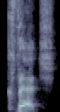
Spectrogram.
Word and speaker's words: kvetch: It's a really nice job you making kvetch into a 2-syllable word.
